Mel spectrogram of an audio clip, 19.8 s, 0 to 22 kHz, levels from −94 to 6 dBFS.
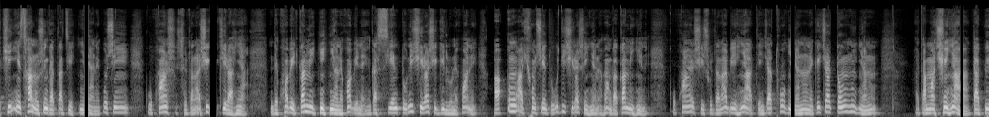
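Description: The speech cuts to dead silence four times, at 1.67 to 1.76 s (90 ms), 4.18 to 4.33 s (146 ms), 15.81 to 15.89 s (82 ms) and 19.19 to 19.25 s (59 ms). Each gap shows as a flat waveform and a blank vertical band on a spectrogram. This is likely a Bluetooth stall, where the headphones' buffer ran dry while delayed packets were resent.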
